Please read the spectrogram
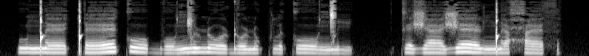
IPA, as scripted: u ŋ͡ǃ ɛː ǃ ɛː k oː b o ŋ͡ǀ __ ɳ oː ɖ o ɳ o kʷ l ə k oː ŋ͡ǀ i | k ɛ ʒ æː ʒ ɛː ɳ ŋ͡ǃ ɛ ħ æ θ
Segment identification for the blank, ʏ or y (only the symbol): y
